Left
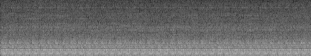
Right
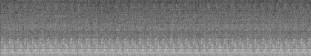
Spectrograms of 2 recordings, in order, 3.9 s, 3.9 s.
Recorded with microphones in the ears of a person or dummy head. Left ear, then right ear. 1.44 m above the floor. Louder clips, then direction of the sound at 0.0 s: Right 5 dB; 75° right (ahead or behind).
